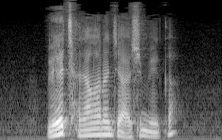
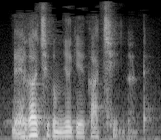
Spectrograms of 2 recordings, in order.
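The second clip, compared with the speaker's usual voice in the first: low, softer acted reproach; understated, lowered-voice chiding; quiet rebuke; 4 semitones lower, 5 dB quieter than usual. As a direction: say it low and restrained, as a gentle reproof. Jesus quote, first quiet take.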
